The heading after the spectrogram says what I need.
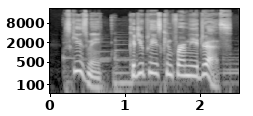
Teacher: Pay attention to the rising intonation on address, because it's a question, and then the slightly falling intonation on wrong way as you state your concern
